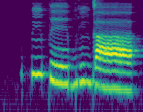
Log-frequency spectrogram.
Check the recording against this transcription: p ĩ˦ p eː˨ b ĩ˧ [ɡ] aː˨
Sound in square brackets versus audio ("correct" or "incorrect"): correct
